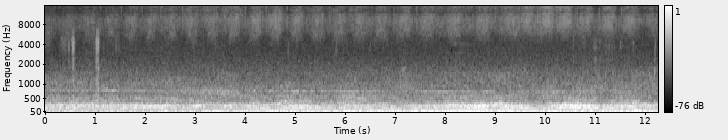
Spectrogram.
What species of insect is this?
Chorthippus mollis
